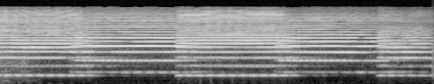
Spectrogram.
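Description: A fire engine's two-tone siren (Martinhorn) blares very loudly, alternating steadily between a high and a low pitch in a repeating cycle, unbroken with no voices.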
